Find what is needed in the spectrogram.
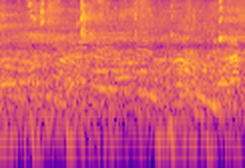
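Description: Several voices talk and call out at once in a high school gym, with repeated low thuds underneath.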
